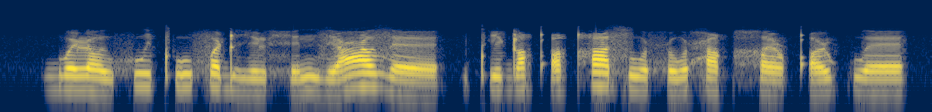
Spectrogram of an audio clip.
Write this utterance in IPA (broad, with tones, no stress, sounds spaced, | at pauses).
ɡʷ ɛ˧ ɭ ʌ˨˩ ɪ̯ xʷ i˥ tʼ u˥ f ʌ˥ ɖʱ i˨˩ ɭ h ɪ˩˥ n z ɪ˩˥ ʕ ʌ˥ z ɛ˨˩ | tʼ i˧ ɖ ʌ˥ qʼ ɪ˧ qʰ ɜ˥ s u˨˩ ħ u˩˥ ħ ɛ˩˥ q χ ɛ˨˩ ɭ qʼ u˩˥ ɭ kʷ ɛ˧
